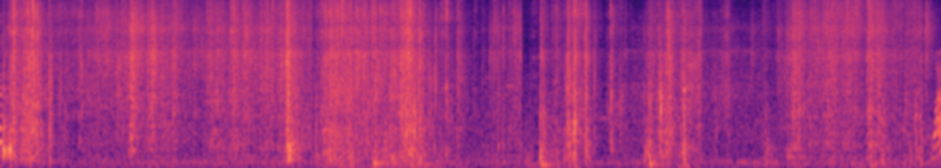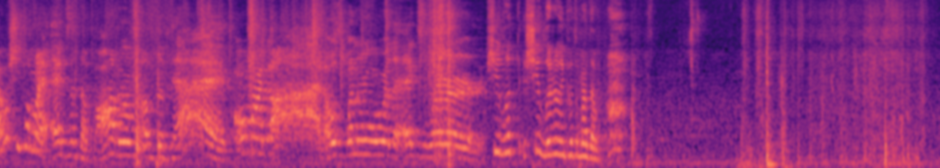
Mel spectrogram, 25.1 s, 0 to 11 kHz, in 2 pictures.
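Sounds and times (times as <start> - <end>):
plastic snack bags rustling: 0.0 - 18.6
items knocking as set down: 6.6 - 9.4.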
